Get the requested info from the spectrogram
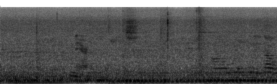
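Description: Background noise of a small street-front eatery: a steady low hum with faint scattered voices and a few brief clicks.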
